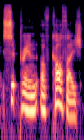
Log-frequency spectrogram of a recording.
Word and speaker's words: Cyprian of Carthage: The Lord's Prayer was given that title by Cyprian of Carthage. Have I said that right? – Yes, writing around AD 252.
